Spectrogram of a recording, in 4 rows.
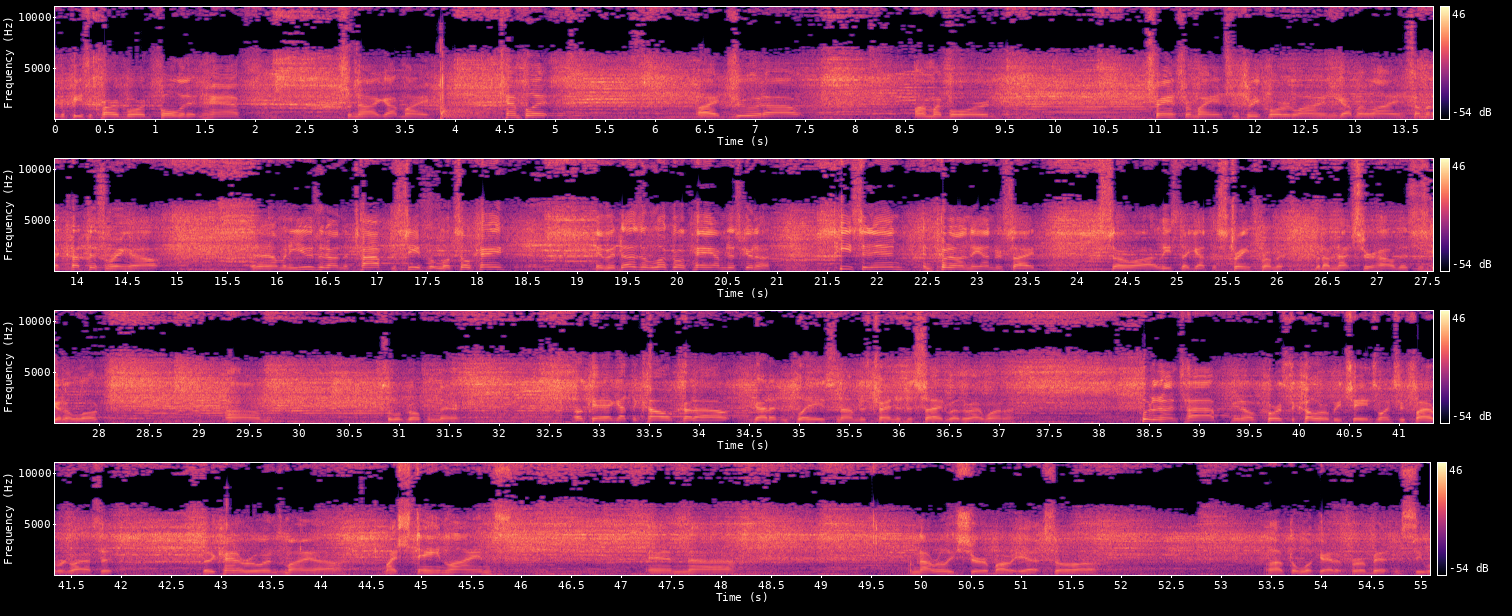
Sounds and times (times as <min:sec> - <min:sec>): Music: 0:00.0 - 0:55.0
Speech: 0:02.9 - 0:03.8, 0:04.4 - 0:05.0, 0:06.4 - 0:07.5, 0:10.9 - 0:14.9, 0:15.7 - 0:18.3, 0:19.2 - 0:20.9, 0:21.6 - 0:23.6, 0:24.3 - 0:28.1, 0:29.3 - 0:29.8, 0:30.8 - 0:31.6, 0:32.8 - 0:37.2, 0:38.4 - 0:41.9, 0:42.8 - 0:45.9, 0:47.3 - 0:48.2, 0:49.9 - 0:51.9, 0:53.4 - 0:55.0.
